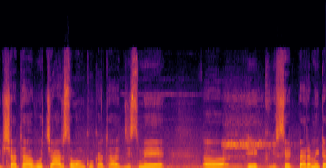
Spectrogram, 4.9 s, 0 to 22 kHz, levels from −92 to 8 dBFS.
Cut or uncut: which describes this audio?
uncut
